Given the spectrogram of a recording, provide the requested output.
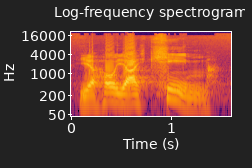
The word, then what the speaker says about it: Jehoiakim: And his name is pronounced Jehoiakim.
